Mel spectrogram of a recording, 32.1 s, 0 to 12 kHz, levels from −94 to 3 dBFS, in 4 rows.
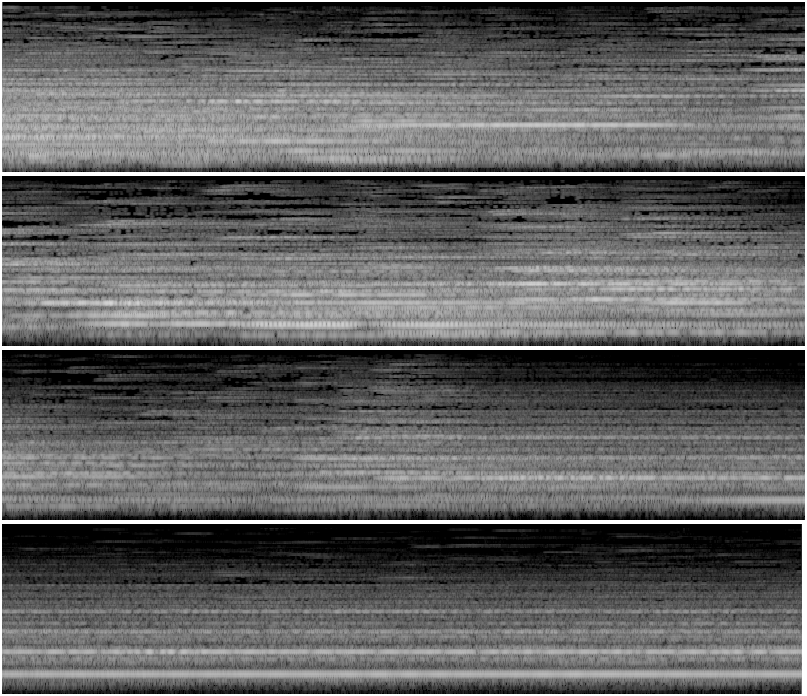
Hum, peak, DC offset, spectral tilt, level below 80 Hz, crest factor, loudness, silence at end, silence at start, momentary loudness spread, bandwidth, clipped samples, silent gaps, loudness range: none; -8 dBFS; under 0.1%; -4 dB/octave; -78 dBFS; 16 dB; -24 LUFS; 0 s; 0 s; 10 LU; 11.5 kHz; under 0.1%; none; 9 LU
